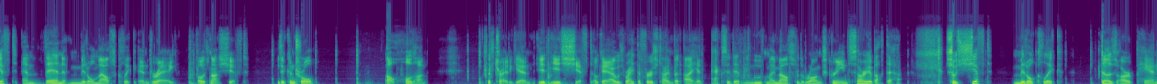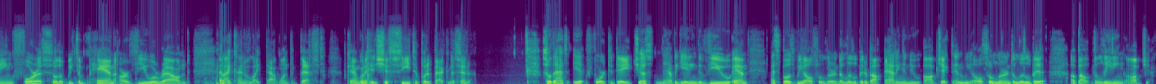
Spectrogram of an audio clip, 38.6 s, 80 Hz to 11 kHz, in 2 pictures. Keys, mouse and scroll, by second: 1.3 shift+middle click, 2.8 shift+double middle click, 4.5 ctrl+middle click, 5.5 ctrl+double middle click, 6.9 shift+middle click, 8.2 shift+double middle click, 16.4 shift+middle click, 17.7 shift+middle click, 18.5-18.9 scroll down 2, 19.1 shift+middle click, 20.5 shift+double middle click, 21.8 middle click, 25.3 shift+c.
